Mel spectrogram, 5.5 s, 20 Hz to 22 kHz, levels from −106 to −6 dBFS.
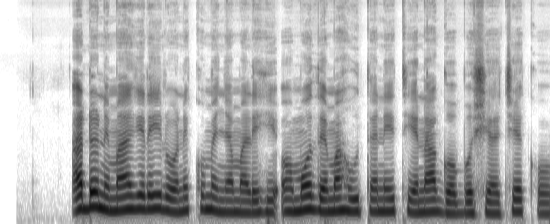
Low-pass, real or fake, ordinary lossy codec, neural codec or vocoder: none; real; none; none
